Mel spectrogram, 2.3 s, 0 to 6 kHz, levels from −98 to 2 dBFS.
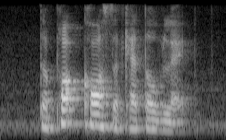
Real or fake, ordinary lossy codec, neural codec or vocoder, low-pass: real; MP3, 48 kbps; none; 5.4 kHz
